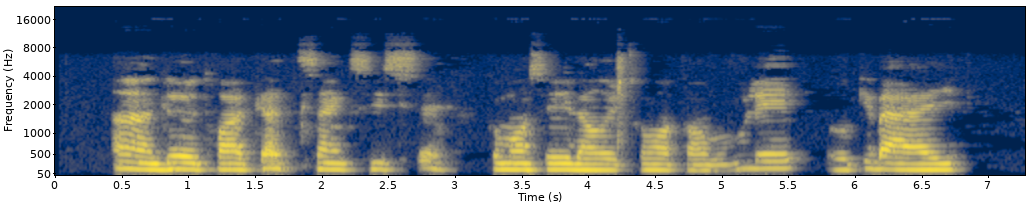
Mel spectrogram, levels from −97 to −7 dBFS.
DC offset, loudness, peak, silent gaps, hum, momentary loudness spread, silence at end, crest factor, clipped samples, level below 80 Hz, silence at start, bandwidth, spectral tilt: under 0.1%; -16 LUFS; -2 dBFS; none; none; 12 LU; 0.5 s; 14 dB; under 0.1%; -54 dBFS; 0.45 s; 7.6 kHz; -6.5 dB/octave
